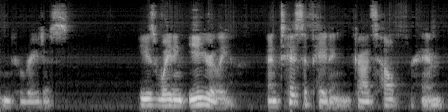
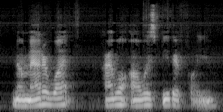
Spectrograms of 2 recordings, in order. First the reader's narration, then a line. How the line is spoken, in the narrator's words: he said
